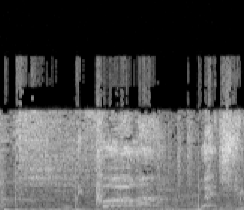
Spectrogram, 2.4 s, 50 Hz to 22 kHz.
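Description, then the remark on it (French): A rap track from an album released in 2011 plays loud, with deep booming bass, sharp beat hits and layered melodic lines filling the whole stretch without a break. “extrait de l'album sorti en 2011”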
